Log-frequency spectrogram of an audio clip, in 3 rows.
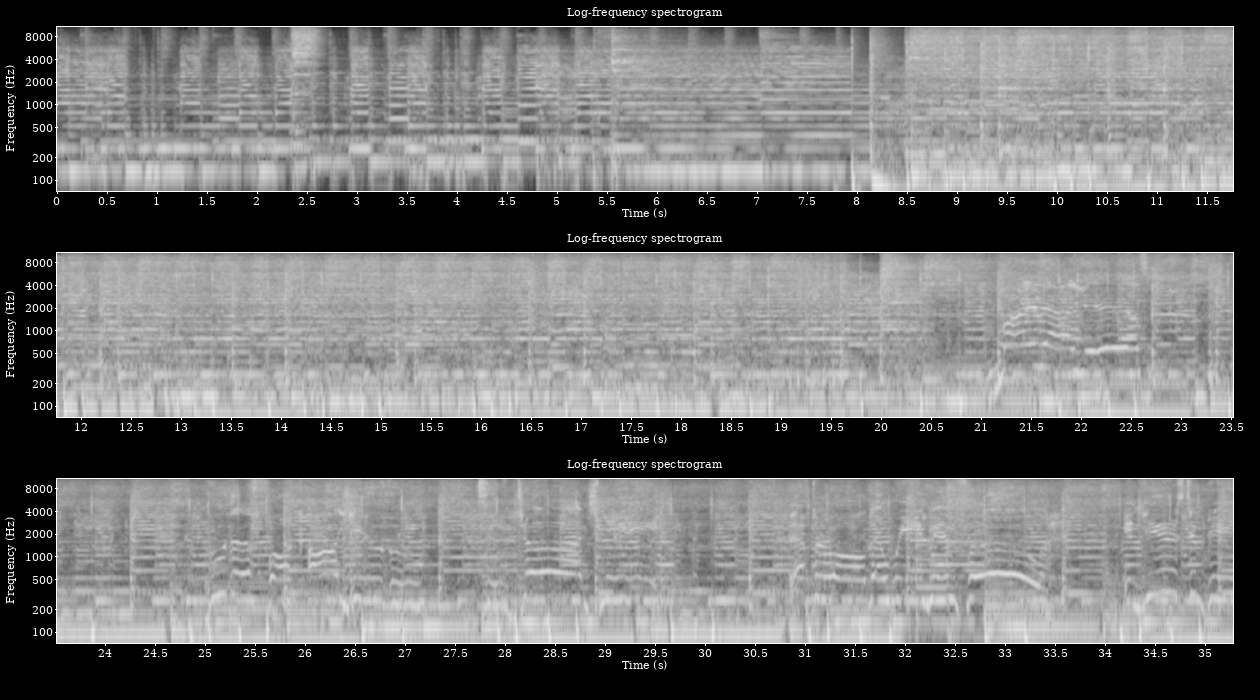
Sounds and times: Music: 0.0 - 35.2.

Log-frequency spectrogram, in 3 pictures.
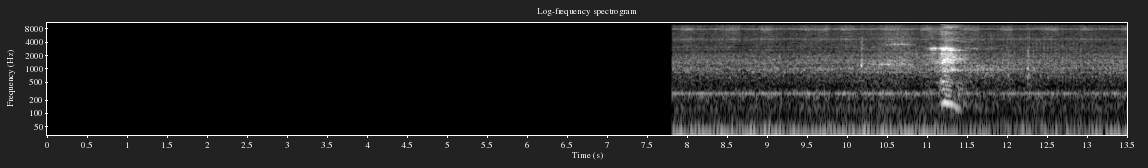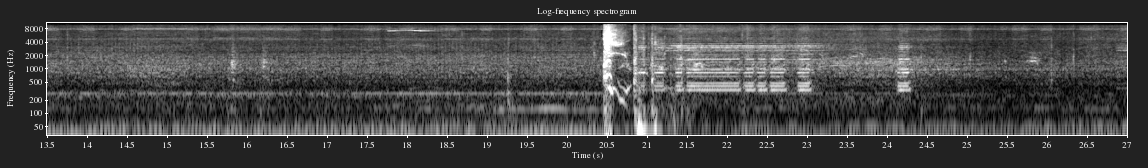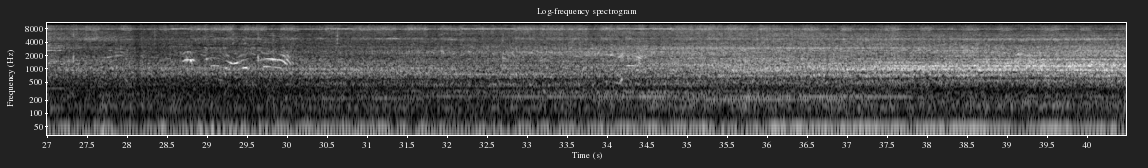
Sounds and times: Speech: 20.4 - 20.9, 27.7 - 30.1.

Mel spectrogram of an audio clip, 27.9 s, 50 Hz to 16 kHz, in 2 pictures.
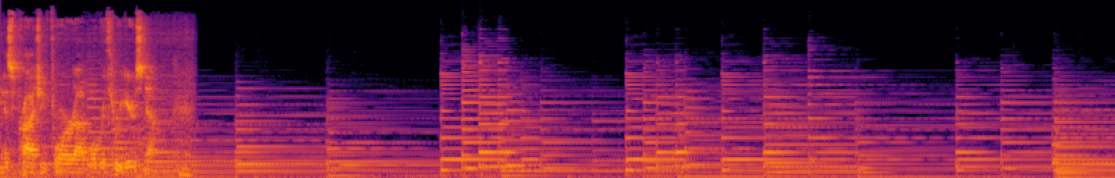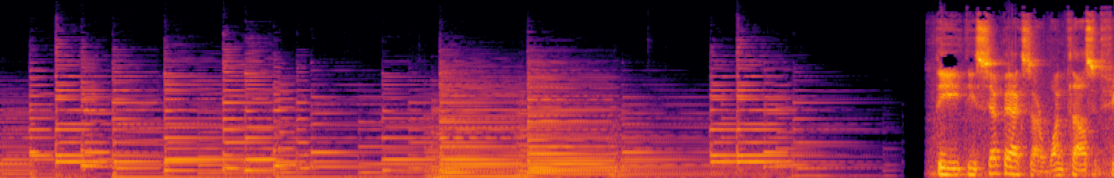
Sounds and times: Speech: 0.0 - 2.1, 25.6 - 27.8
Music: 0.0 - 25.3.

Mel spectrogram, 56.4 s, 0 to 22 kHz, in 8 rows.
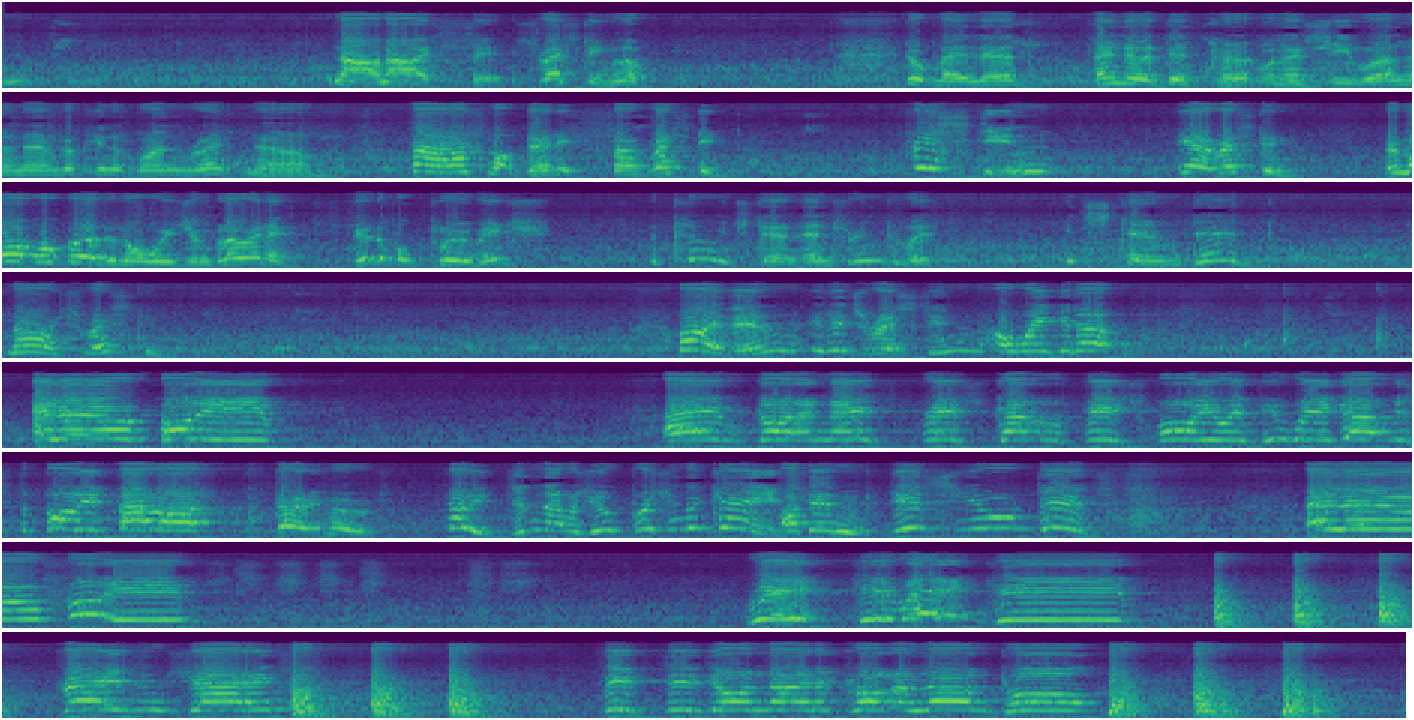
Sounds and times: Speech: 0.0 - 0.4, 1.6 - 3.3, 4.5 - 10.8, 11.6 - 20.5, 21.2 - 22.0, 24.5 - 26.8, 28.3 - 29.7, 31.5 - 41.0, 41.8 - 44.0, 46.0 - 48.0, 49.6 - 50.8, 52.3 - 54.9.

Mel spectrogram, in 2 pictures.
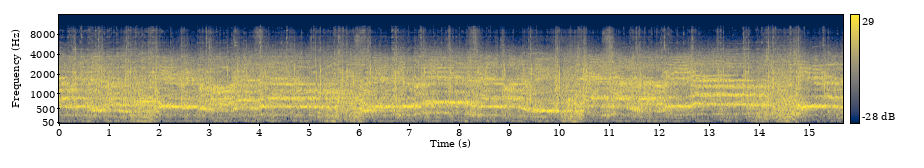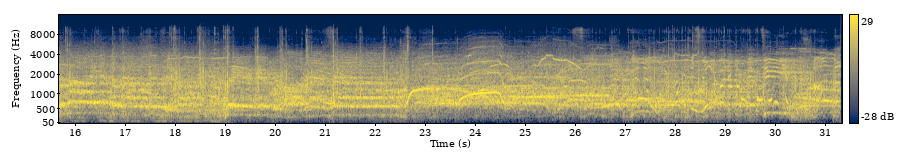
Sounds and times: Music: 0.0 - 23.6
Speech: 28.3 - 31.3.

